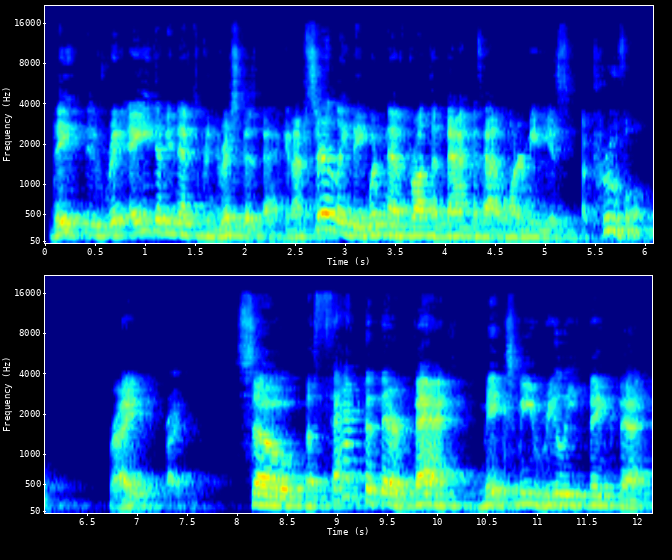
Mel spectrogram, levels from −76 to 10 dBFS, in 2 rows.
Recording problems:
room echo; slight; dies away in 0.7 s
off-mic speech; somewhat distant

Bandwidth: 16 kHz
